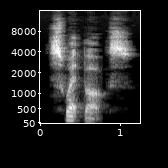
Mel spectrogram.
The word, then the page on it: sweatbox: Australian English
